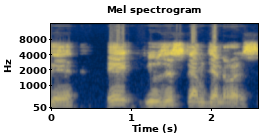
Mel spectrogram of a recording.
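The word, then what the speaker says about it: ejusdem generis: So ejustem generis pronounced as a justem generis is a Latin term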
